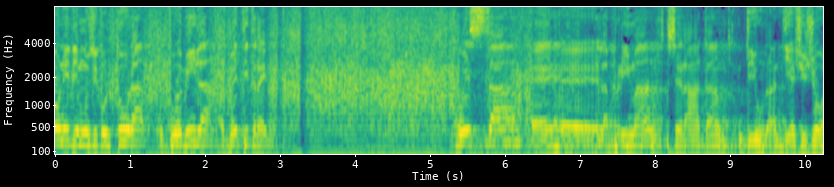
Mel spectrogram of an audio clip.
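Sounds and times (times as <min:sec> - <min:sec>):
speech: 0:00.0 - 0:03.3, 0:05.3 - 0:10.2
audience applause at the Musicultura 2023 auditions in Macerata: 0:00.0 - 0:07.1.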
